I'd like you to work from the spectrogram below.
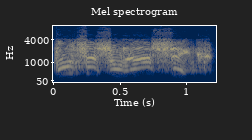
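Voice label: Serbian player friendly fire mood high; War Thunder; speech srb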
